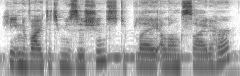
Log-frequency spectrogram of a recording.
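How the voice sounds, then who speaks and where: A woman narrating a children's story in a measured, expressive read-aloud style. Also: mid-range voice. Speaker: storybook reader. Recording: music playing behind the voice. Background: music.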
